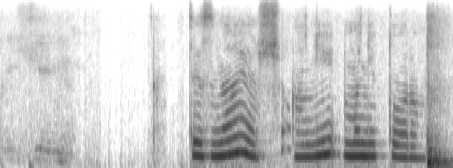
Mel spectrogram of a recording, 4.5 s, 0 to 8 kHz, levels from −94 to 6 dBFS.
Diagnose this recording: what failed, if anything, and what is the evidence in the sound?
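Nothing failed; no fault can be heard in this speech.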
